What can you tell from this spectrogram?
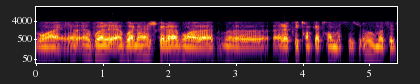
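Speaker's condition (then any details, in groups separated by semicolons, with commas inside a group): Parkinson's disease; worse with stress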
